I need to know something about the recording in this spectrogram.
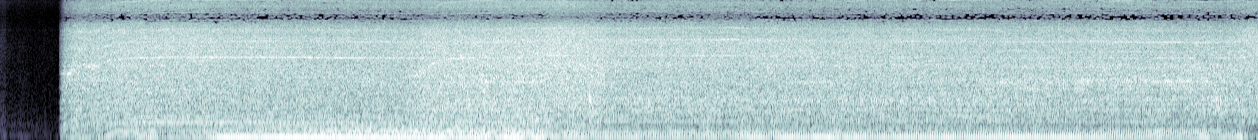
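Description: A power tool's motor runs steadily and loudly.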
